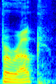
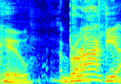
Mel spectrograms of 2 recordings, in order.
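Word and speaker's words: Braque: So he developed Cubism with his buddy George Baroque.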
